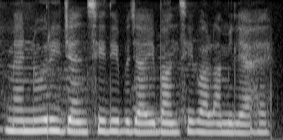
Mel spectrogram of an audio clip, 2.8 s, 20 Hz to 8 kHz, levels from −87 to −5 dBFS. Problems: constant background noise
